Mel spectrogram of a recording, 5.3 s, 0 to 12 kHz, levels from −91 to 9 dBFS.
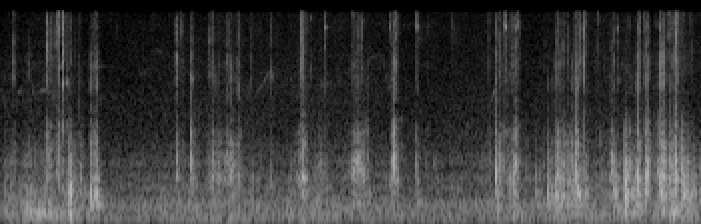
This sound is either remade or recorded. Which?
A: recorded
